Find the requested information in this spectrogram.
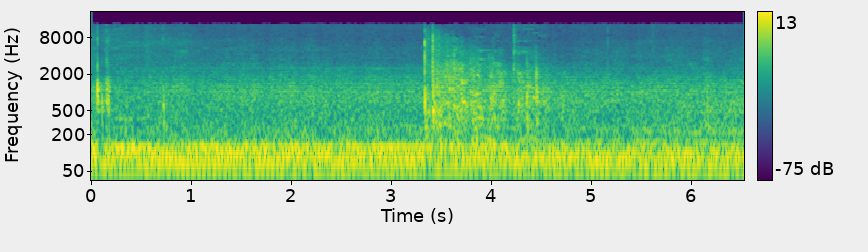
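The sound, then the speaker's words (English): A sharp, loud bang cracks out against a steady low rumble, followed moments later by a second, quicker report: a man standing outside his car near another vehicle fires a gun held in his right hand, amid traffic or crowd noise. “outside of his car, and he approaches another vehicle, appears to yell something before pulling the trigger at least once.”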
